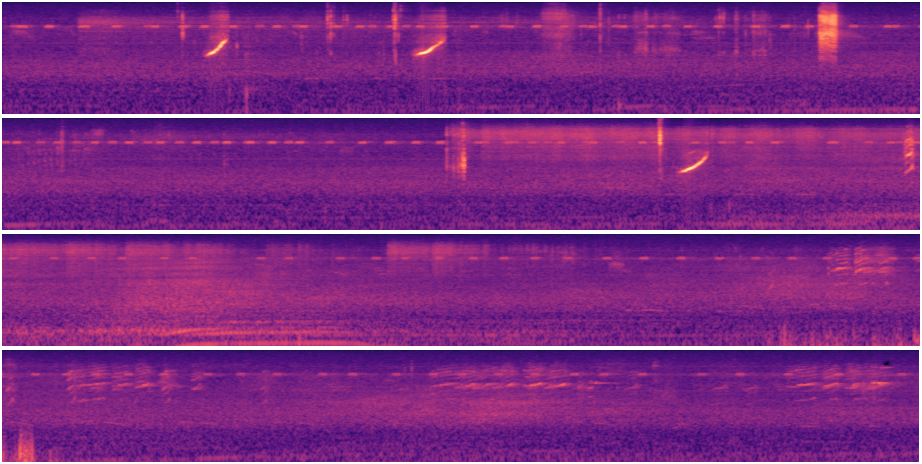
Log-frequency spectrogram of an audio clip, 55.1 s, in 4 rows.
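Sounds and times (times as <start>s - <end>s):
bird whistled calls: 3.0s - 3.6s, 6.2s - 6.7s, 23.9s - 24.4s, 27.3s - 27.6s.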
